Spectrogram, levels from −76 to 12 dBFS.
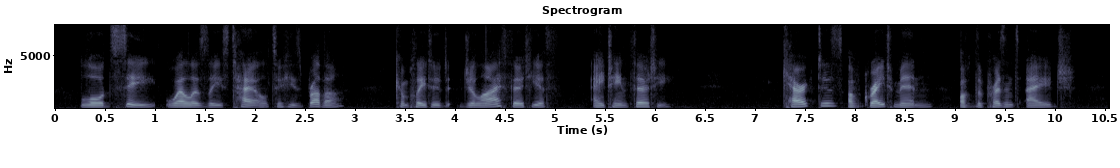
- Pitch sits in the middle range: Yes, medium, 170 Hz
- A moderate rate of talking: No, slow, 115 wpm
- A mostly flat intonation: Yes, narrow, 1.9 semitones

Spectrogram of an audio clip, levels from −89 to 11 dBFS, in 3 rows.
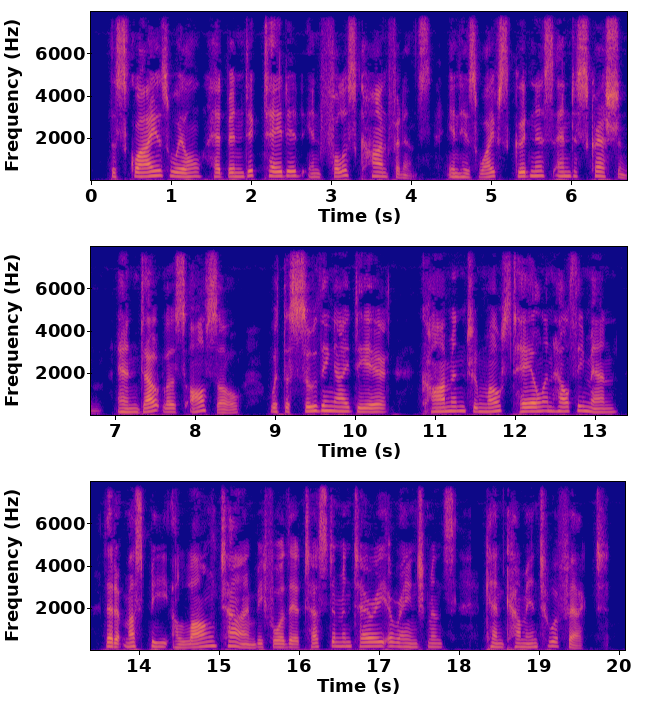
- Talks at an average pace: No, slow, 130 wpm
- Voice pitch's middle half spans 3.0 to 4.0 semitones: Yes, average, 3.3 semitones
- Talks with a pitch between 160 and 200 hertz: Yes, high, 190 Hz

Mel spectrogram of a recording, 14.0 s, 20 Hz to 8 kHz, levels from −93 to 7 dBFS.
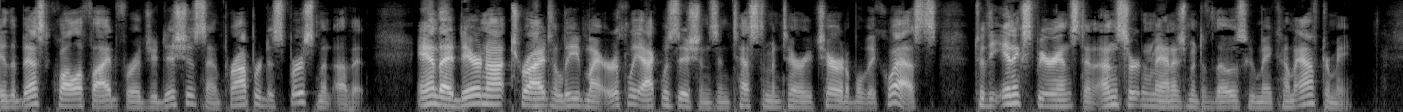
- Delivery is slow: No, average, 165 wpm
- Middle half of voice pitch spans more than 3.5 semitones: Yes, average, 4.6 semitones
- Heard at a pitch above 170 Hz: No, low, 125 Hz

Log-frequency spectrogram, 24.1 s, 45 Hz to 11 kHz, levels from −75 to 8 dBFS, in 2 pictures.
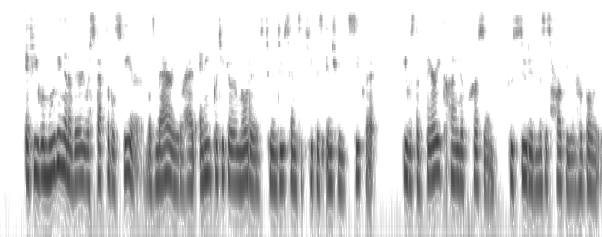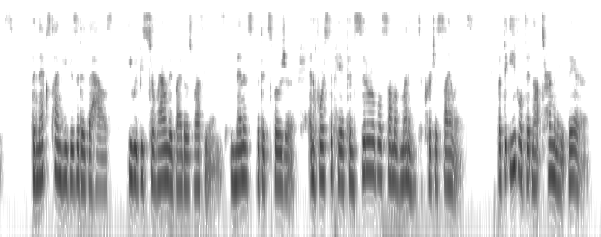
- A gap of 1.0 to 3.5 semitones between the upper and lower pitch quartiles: Yes, narrow, 2.5 semitones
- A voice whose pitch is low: No, medium, 170 Hz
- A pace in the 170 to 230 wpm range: Yes, average, 185 wpm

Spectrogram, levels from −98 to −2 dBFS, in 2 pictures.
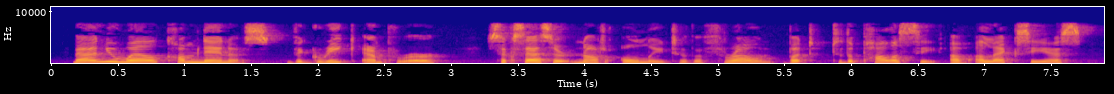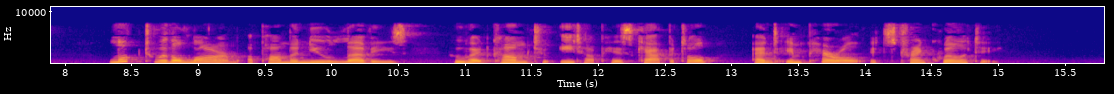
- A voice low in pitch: No, high, 220 Hz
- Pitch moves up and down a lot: Yes, wide, 6.1 semitones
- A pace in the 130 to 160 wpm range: Yes, average, 140 wpm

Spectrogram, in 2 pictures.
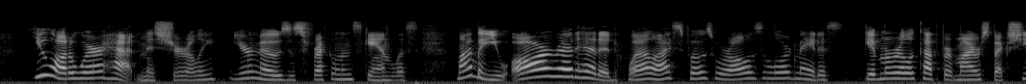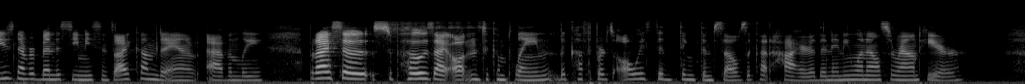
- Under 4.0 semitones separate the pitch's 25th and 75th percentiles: No, average, 4.7 semitones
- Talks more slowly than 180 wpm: No, average, 195 wpm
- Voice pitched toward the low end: No, high, 230 Hz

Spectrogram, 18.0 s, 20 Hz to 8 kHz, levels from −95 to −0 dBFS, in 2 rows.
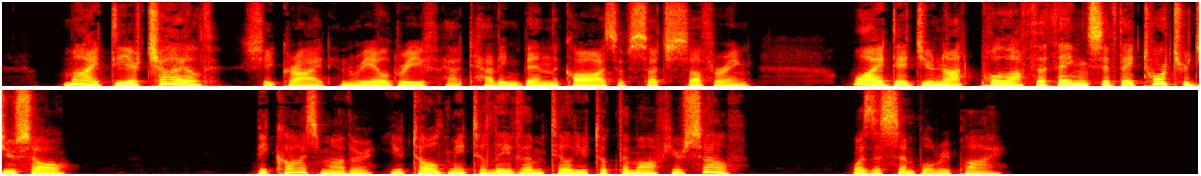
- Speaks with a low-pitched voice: No, medium, 150 Hz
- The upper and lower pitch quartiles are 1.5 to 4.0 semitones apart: No, average, 4.7 semitones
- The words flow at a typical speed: Yes, average, 155 wpm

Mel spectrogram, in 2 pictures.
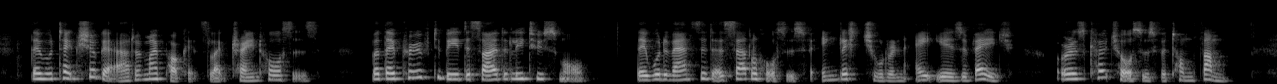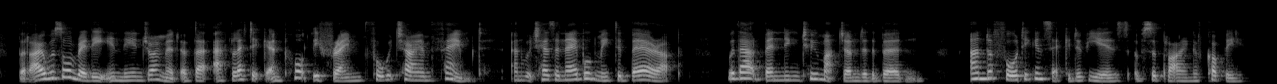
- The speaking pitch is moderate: No, high, 215 Hz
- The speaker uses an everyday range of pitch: No, wide, 6.1 semitones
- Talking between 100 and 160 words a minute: No, average, 190 wpm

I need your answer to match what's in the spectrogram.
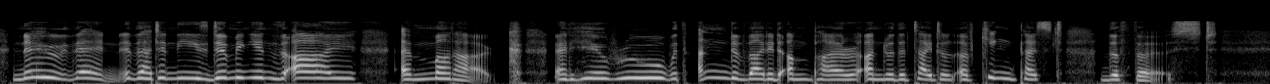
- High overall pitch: Yes, very high, 260 Hz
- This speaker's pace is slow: Yes, slow, 110 wpm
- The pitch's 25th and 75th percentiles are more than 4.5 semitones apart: No, average, 4.2 semitones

